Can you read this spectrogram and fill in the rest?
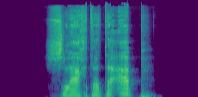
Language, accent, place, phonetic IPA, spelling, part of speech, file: German, Germany, Berlin, [ˌʃlaxtətə ˈap], schlachtete ab, verb, De-schlachtete ab.ogg
- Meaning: inflection of abschlachten: 1. first/third-person singular preterite 2. first/third-person singular subjunctive II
